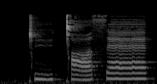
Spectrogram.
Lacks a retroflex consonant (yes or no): yes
